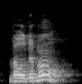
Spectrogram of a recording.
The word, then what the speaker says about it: Voldemort: Rowling turned up, she referred to the Dark Lord as Voldemort, as in the French pronunciation.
